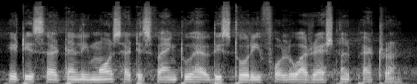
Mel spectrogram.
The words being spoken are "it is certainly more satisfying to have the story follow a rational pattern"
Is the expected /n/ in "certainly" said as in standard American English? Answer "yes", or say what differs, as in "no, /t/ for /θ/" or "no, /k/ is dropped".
yes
